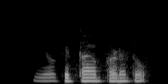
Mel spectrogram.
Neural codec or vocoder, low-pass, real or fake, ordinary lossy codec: none; 7.2 kHz; real; AAC, 32 kbps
